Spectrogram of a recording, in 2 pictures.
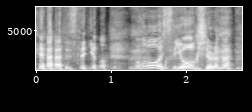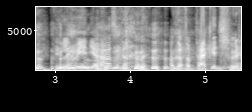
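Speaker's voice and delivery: squeaky cartoon killer at the door; mock villain voice. Joining the joke as the Ripper, high, loud and laughing.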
